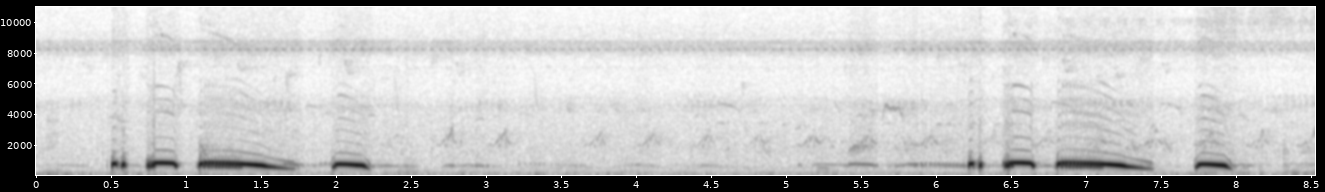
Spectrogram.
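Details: Spotted dove call played as a hunting lure for air-rifle shooters. Two full phrases about six seconds apart, each with quick doubled hoots, a long downward-sliding coo and a short closing hoot. Faint low rumble between them.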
